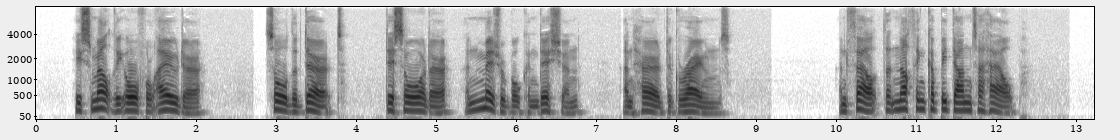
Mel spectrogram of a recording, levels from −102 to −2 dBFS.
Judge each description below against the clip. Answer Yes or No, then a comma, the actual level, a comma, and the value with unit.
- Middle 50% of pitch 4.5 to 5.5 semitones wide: Yes, average, 4.9 semitones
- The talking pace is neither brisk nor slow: No, slow, 115 wpm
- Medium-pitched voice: Yes, medium, 145 Hz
